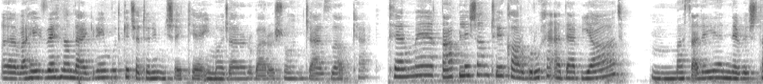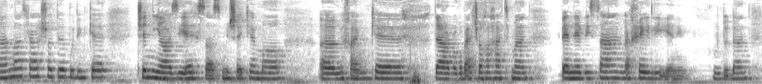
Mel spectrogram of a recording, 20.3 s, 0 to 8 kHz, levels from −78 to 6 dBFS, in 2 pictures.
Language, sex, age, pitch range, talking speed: Persian, female, 10-29, 200-235 Hz, 135 wpm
